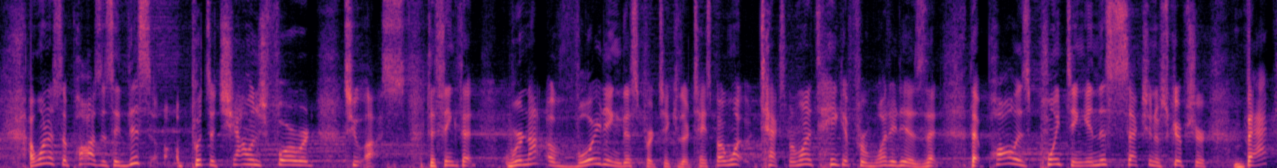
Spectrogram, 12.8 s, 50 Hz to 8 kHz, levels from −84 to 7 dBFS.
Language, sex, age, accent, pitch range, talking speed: English, male, 40-59, American, 165-215 Hz, 225 wpm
